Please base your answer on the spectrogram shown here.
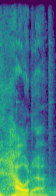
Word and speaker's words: Gouda: 3 cheeses, cheddar, raclette, and Gouda. It's pronounced Gouda, but yeah, Gouda.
